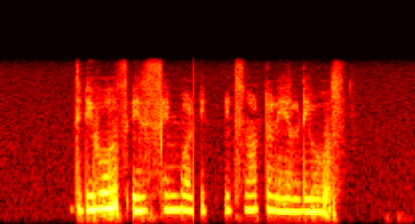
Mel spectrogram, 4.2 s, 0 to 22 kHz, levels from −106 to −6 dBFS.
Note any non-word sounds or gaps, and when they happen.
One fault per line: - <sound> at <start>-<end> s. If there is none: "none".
- dropout at 1.9-2.0 s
